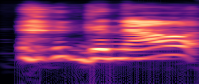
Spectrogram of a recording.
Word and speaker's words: genau: Now guys, ganow is spelled.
